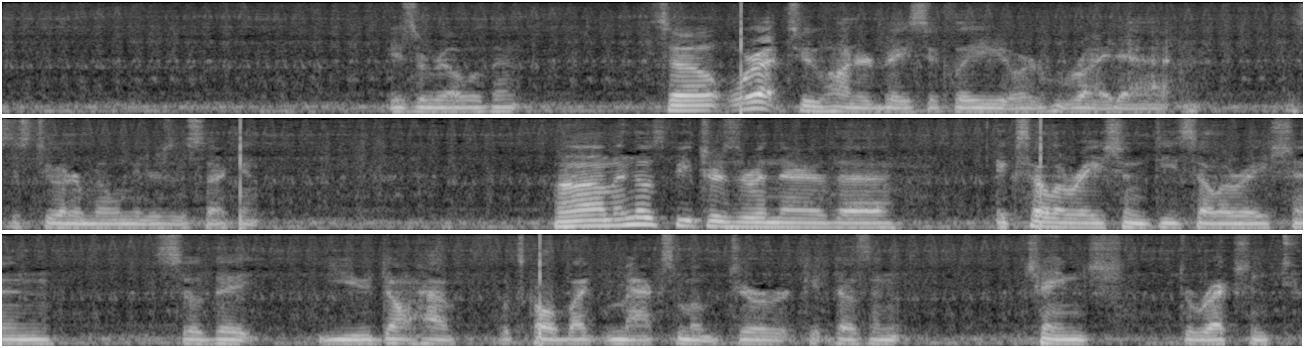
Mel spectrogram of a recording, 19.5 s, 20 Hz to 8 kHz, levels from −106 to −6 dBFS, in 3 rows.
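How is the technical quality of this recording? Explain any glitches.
Sharp, loud clicks break into the sound at 3.69, 7.69, 11.70 and 15.70 seconds, exactly 4 s apart. This is a file header played as audio: separate 4-second WAV pieces were joined or streamed with their headers left in, so those header bytes play back as samples, snapping regardless of the surrounding signal.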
